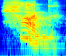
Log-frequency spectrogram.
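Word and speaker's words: חג: But they pronounce the G as J. And now if you read it in Hebrew is Hag, right?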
